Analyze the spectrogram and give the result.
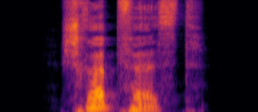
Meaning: second-person singular subjunctive I of schröpfen
- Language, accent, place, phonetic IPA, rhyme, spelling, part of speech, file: German, Germany, Berlin, [ˈʃʁœp͡fəst], -œp͡fəst, schröpfest, verb, De-schröpfest.ogg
